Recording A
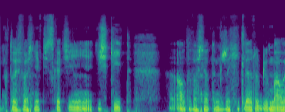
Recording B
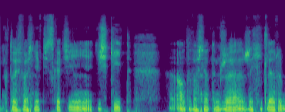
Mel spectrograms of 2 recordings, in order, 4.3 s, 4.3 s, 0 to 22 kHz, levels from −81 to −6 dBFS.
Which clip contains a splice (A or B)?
A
